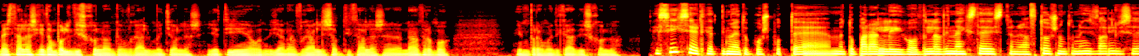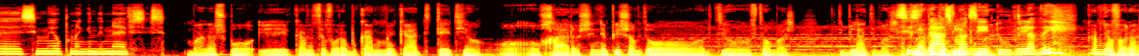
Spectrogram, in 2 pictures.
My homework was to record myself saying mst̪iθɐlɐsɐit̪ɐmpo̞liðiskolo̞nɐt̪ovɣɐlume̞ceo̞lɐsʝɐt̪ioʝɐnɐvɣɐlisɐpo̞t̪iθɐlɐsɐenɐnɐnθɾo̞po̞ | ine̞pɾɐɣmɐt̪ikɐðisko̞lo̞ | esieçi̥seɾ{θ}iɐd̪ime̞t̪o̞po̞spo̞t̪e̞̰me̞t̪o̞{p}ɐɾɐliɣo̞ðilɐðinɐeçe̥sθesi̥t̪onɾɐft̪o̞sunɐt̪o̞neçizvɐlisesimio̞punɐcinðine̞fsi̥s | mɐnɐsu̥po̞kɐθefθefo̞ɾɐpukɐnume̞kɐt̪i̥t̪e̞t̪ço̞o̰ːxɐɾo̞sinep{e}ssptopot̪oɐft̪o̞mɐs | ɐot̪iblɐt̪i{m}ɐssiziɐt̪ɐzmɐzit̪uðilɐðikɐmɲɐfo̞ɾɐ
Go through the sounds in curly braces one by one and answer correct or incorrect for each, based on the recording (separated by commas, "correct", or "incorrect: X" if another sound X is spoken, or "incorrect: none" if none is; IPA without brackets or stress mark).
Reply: correct, correct, incorrect: i, correct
